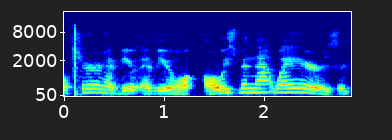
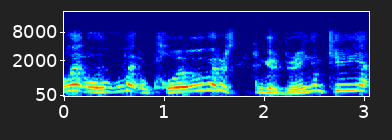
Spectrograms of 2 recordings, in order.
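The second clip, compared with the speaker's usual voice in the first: put-on Scottish accent, very high and loud; 9 semitones higher, 6 dB louder than usual. Joking about bringing cookies to a listener's door; fake Scottish accent. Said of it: "Oh, that's Scottish".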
